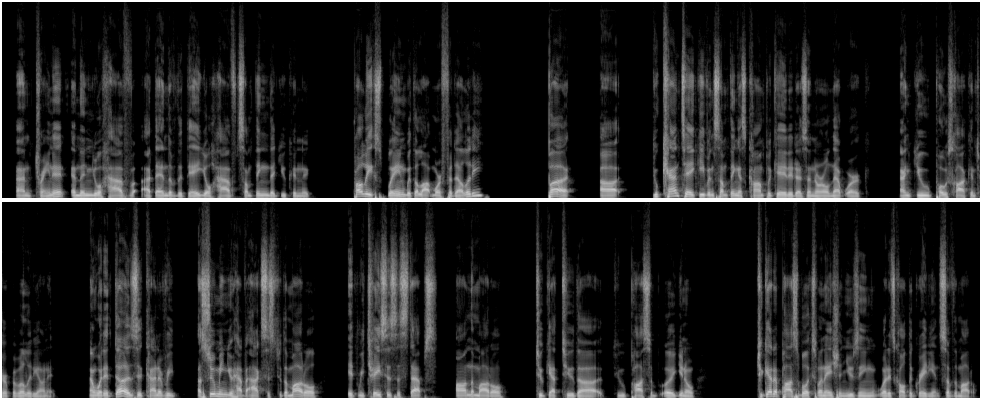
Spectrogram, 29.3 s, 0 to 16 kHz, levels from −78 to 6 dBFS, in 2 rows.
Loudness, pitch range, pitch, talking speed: -19 LUFS, 110-130 Hz, 120 Hz, 190 wpm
